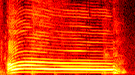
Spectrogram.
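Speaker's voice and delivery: real loud startled cry. Real, not acted. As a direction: react to a chair toppling. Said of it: "we just freaked out".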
